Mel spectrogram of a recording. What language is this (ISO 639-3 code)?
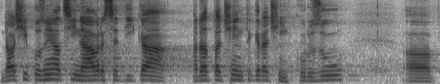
ces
